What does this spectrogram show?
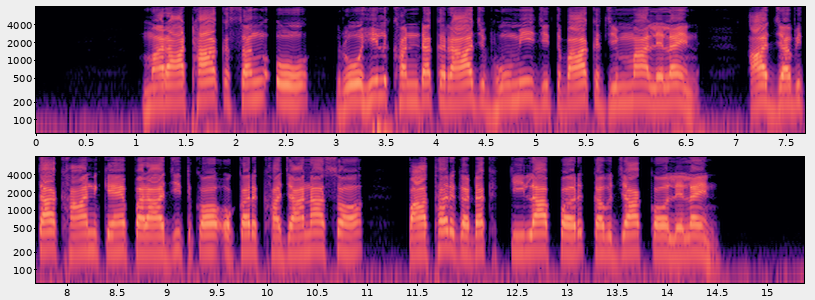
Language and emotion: Maithili, neutral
